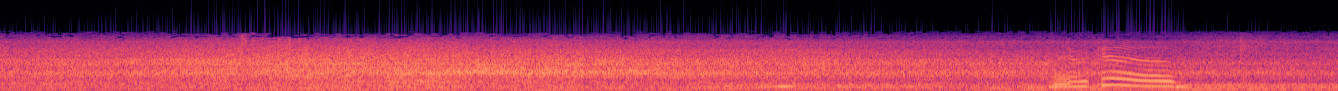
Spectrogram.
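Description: A vehicle passing on the street: a steady rush of road noise that swells over the first few seconds and then slowly fades.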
